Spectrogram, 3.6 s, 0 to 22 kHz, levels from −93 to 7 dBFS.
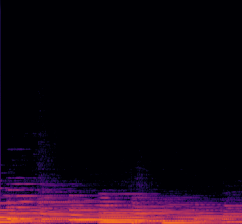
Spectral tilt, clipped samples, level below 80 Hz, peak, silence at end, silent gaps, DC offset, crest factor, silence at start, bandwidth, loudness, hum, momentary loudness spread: -10 dB/octave; under 0.1%; -80 dBFS; -14 dBFS; 0 s; none; under 0.1%; 14 dB; 0 s; 4.8 kHz; -28 LUFS; none; 10 LU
